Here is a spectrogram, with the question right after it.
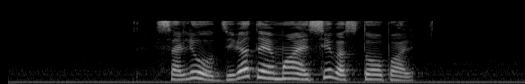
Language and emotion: Russian, positive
